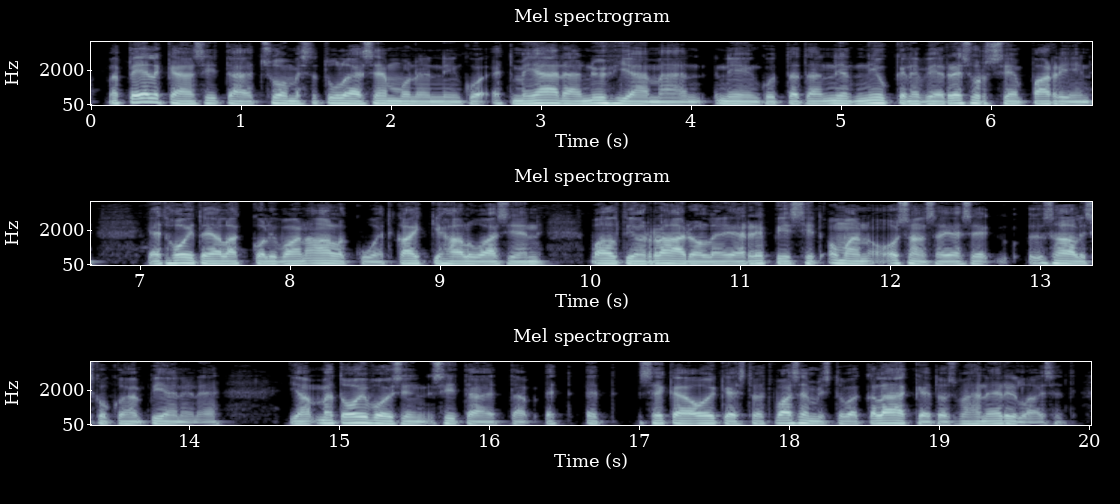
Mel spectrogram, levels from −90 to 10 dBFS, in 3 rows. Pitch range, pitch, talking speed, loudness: 105-120 Hz, 110 Hz, 160 wpm, -17 LUFS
